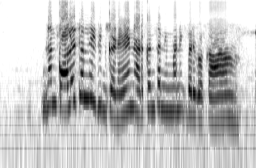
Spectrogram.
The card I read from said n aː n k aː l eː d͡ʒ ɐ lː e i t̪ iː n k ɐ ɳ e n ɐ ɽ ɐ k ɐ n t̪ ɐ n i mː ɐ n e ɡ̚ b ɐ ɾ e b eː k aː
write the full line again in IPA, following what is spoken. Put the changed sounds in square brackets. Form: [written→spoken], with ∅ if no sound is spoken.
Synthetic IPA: n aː n k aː l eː d͡ʒ ɐ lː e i [t̪→d̪] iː n k ɐ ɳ e n ɐ ɽ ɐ k ɐ n t̪ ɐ n i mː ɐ n e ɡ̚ b ɐ ɾ [e→i] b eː k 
